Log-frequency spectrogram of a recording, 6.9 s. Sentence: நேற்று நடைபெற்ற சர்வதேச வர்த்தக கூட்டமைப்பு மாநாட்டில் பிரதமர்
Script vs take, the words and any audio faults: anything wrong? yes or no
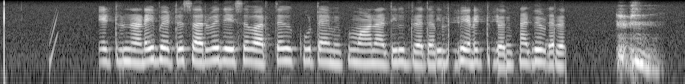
yes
